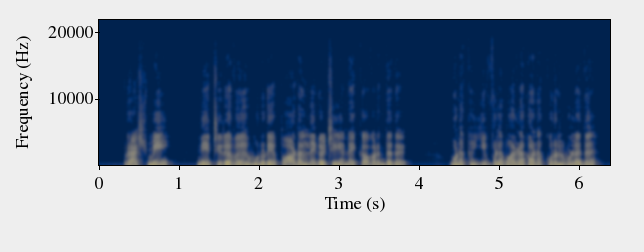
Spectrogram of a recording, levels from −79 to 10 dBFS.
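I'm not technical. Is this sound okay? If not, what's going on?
Yes, this sound is okay; there's nothing going on that needs fixing.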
